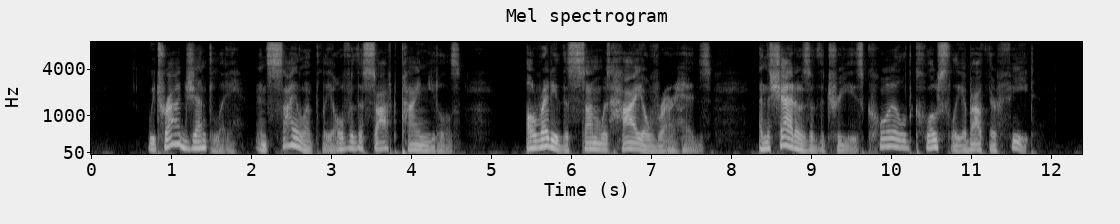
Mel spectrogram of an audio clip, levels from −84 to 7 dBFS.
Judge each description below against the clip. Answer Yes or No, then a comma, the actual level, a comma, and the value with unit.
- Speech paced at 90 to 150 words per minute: Yes, average, 140 wpm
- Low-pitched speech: Yes, low, 110 Hz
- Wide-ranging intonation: Yes, wide, 7.3 semitones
